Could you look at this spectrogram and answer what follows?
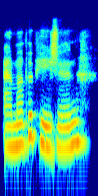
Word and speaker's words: Emma Papasian: from uh Gallatin Valley sunrise my name is Emma papasian and that's spelled e-m-m-a-p-a-p-a-s-i-a-n and I live in Bozeman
